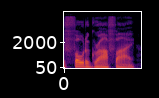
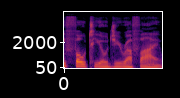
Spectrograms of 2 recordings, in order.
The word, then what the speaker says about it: photography: If you say photography, four equal beats, you sound like a robot. If you say photography, one big beat, three weak ones, you sound like a human.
